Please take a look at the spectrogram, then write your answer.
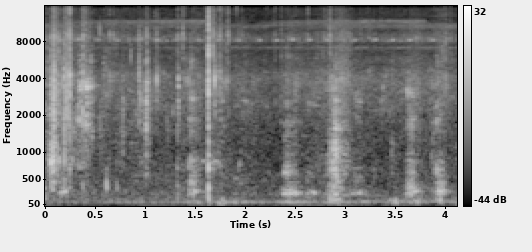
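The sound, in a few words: pigs oinking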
